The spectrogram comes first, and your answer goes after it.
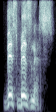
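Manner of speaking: ordinary talk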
